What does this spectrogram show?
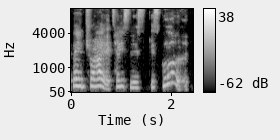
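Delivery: wife retelling how she urged husband to taste, sweet and high; sweet coaxing. Retold or imitated. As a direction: coax him like a sweet wife. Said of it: "I sat there and said".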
